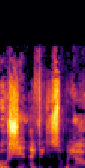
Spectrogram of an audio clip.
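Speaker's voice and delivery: hushed whisper. Voicing people behind doors who hear someone outside: whispering. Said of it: "we got you here whispering".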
